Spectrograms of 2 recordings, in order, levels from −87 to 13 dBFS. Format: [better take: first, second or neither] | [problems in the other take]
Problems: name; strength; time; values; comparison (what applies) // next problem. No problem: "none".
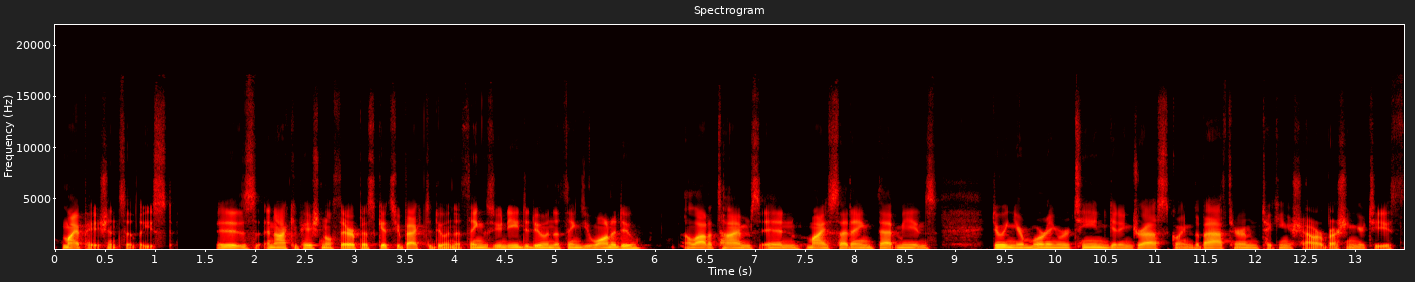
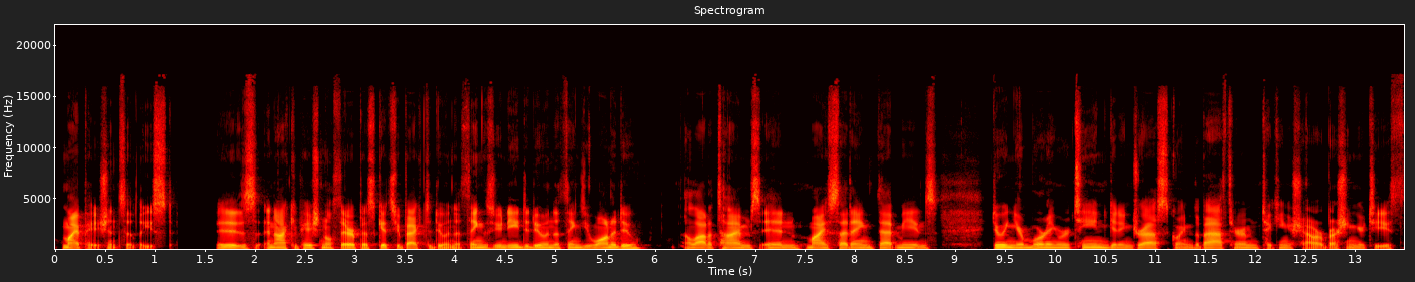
second | muffled; slightly; fading above 2.5 kHz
